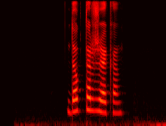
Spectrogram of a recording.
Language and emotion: Russian, neutral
